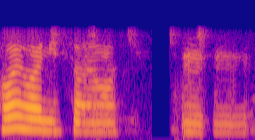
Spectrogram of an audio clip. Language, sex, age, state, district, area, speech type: Assamese, female, 18-30, Assam, Dibrugarh, rural, conversation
